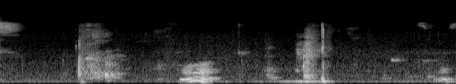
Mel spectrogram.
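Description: Two short, harsh cough bursts a couple of seconds apart, with a brief voiced sound between; a plain cough.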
